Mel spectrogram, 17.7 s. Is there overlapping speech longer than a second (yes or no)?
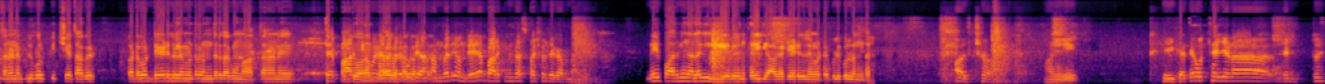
yes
